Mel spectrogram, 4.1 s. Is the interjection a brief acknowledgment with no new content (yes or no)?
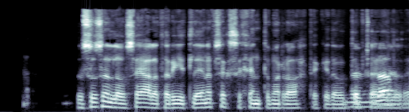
no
